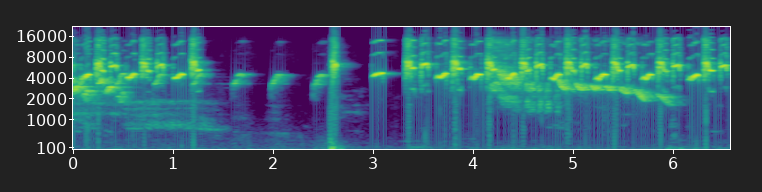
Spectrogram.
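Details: Crested jay in full song, played to provoke other birds into answering. Bursts of high chirps give way to short upslurred whistles, then a dense, fast chattering of sharp notes with a brief descending trill.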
